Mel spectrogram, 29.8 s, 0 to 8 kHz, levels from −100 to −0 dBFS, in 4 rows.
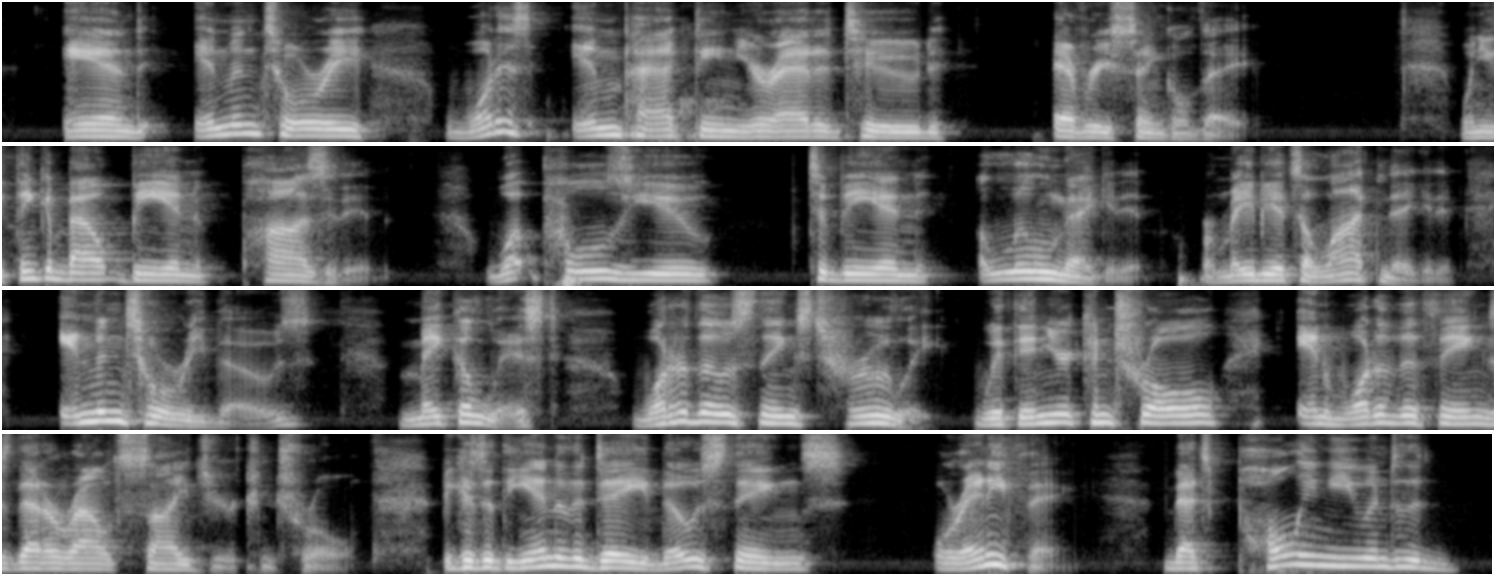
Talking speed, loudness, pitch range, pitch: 140 wpm, -21 LUFS, 120-155 Hz, 135 Hz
